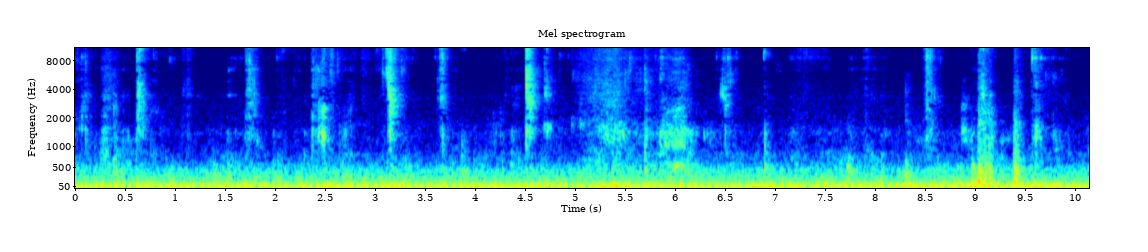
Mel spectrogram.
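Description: Close-up chewing and biting mouth sounds of a person eating rice and sautéed spicy eggplant, with short clicks scattered throughout.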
